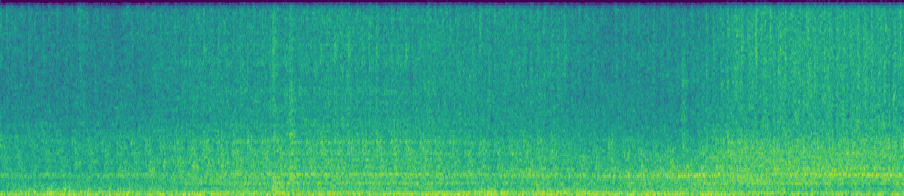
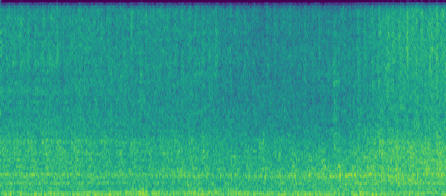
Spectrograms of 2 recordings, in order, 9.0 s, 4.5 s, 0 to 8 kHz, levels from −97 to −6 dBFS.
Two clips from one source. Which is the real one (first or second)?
first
